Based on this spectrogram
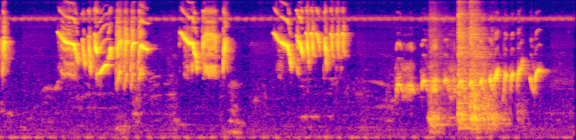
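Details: Aviary songbirds serving as a training model for a white-rumped shama: three separate bursts of high, buzzy chattering phrases, then a lower, rougher scratchy chatter with a wavering note.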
